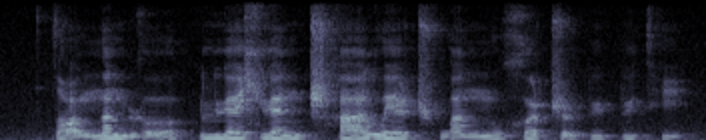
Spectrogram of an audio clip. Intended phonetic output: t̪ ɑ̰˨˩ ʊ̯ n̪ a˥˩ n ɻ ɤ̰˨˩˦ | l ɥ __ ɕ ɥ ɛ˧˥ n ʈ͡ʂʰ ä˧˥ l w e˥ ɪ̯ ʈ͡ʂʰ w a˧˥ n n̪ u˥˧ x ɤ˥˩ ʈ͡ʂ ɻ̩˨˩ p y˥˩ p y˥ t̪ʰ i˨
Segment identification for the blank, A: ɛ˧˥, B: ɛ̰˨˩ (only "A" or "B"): A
